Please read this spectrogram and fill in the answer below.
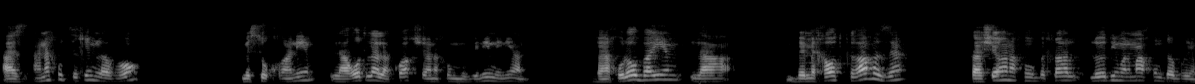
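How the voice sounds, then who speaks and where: Speaking at a moderate pace with long, frequent pauses, a man uses a high pitch and lively intonation. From Ramla, Israel. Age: 30s. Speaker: real estate broker. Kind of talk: workshop talk over Zoom. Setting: Zoom workshop.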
